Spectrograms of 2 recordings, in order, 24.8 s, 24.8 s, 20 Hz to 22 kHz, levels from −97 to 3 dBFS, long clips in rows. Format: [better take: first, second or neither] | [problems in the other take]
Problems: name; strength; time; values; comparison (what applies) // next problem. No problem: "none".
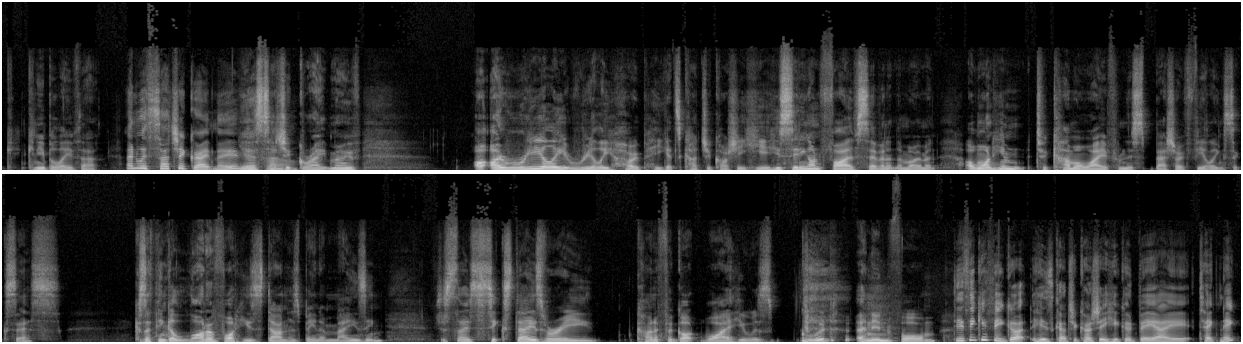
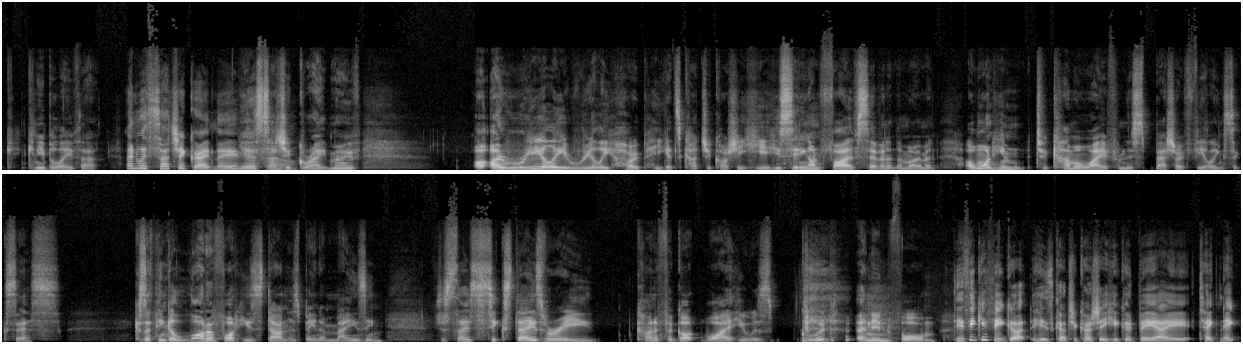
first | thin; somewhat; fading below 450 Hz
